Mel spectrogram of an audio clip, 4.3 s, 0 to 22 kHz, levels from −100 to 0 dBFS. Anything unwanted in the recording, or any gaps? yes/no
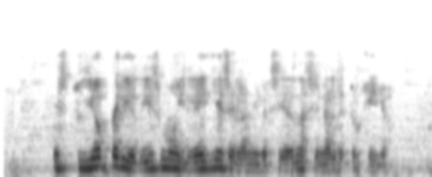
no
